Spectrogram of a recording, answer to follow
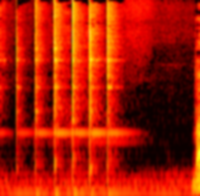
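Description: Measuring spoon tapped quickly against a glass blender jar to knock ground nutmeg into the mix. About ten light clicks in the first second or so, with a faint ring from the glass that dies away soon after.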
